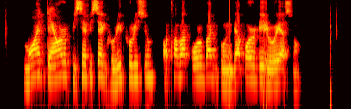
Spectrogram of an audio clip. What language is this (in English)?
Assamese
